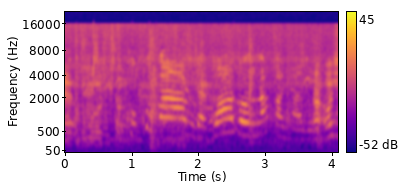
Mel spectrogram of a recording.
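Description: Young children's high-pitched voices chattering and calling out over one another, with one long high call about a second and a half in.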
